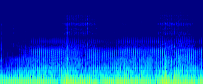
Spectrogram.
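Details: Low vibrating rumble of a sleeping cat's purr, softer at first, then rising into two fuller, raspier surges about two seconds apart.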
